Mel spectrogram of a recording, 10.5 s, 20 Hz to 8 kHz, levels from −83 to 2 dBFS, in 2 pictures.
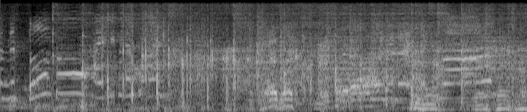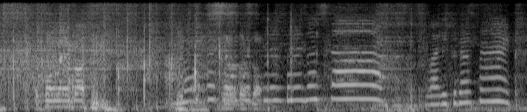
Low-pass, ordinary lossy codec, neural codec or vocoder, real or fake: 7.2 kHz; none; codec, 32 kHz, 1.9 kbps, SNAC; fake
